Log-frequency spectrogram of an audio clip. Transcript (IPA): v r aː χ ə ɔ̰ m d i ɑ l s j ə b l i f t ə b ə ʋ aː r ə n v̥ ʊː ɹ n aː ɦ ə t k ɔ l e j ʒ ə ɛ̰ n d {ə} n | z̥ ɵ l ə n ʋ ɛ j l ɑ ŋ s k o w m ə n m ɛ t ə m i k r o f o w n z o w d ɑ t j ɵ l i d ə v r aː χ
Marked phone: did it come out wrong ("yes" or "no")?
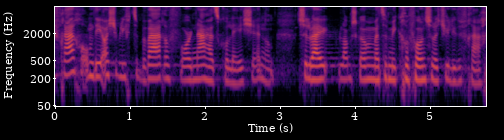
yes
